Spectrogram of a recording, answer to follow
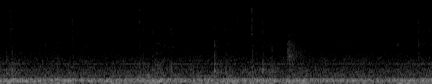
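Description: Classroom room tone: a steady low hum with scattered faint taps and clicks.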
